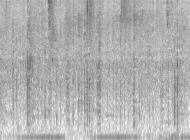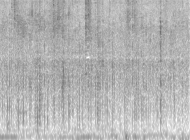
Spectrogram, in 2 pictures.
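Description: Heavy rain falling steadily, with many separate drops spattering close by.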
